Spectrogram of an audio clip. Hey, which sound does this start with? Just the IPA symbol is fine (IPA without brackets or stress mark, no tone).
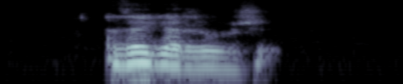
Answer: ð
